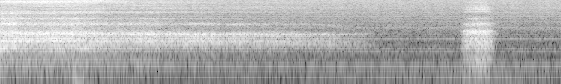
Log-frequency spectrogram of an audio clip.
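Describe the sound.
A long, deep inhalation during a guided breathing exercise, a soft airy hiss lasting a couple of seconds that gradually tapers off before a brief, faint burst of sound.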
